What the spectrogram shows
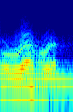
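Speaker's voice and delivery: heavy stress on reverend with a rolled R. A preacher mimics strangers greeting him, stressing 'reverend' with a rolled R. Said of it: "they put an emphasis on that".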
